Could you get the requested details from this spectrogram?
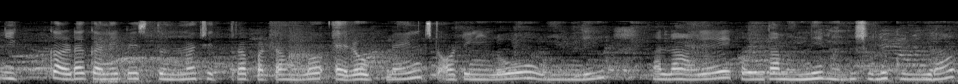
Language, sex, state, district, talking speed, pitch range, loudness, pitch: Telugu, female, Andhra Pradesh, Sri Satya Sai, 70 wpm, 235-275 Hz, -17 LUFS, 250 Hz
